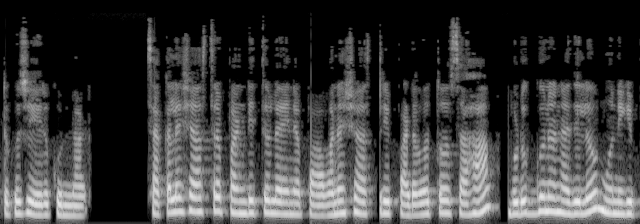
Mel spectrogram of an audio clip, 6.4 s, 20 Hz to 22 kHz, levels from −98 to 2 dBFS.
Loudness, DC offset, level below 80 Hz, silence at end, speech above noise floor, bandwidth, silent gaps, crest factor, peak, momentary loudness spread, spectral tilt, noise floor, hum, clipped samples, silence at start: -15 LUFS; under 0.1%; -70 dBFS; 0 s; 70 dB; 14.5 kHz; none; 12 dB; -2 dBFS; 5 LU; -6.5 dB/octave; -84 dBFS; none; under 0.1%; 0.05 s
